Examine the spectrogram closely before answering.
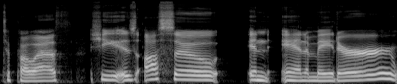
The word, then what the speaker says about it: TPOATH: paath or TP a don't know why we pronounced it toath this entire time it was just easier I don't know who calls it toath she is also an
